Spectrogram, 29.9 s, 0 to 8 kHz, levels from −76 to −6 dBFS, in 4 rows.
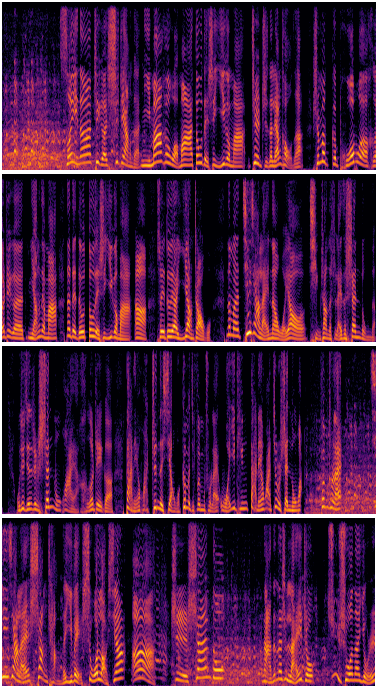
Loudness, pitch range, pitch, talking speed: -21 LUFS, 220-350 Hz, 265 Hz, 285 characters per minute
